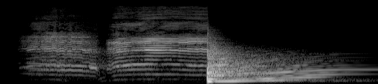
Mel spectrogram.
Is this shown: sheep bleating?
yes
